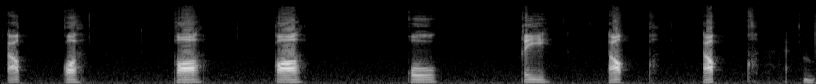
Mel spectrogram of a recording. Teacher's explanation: make the sukun and make that sound of aq, you can see how the sound is cut. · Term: qaf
